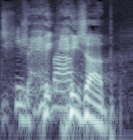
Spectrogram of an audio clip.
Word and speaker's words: hijab: and everybody is in jihad. Wait, how do you say it? – Hijab. – Hijab.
